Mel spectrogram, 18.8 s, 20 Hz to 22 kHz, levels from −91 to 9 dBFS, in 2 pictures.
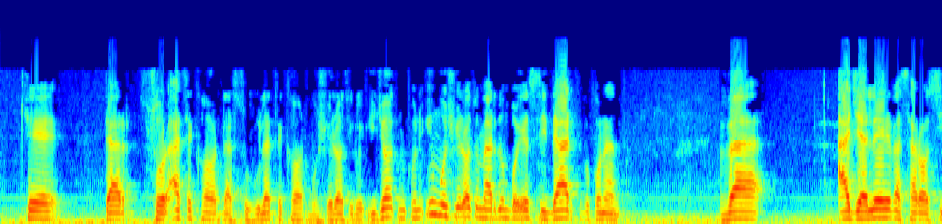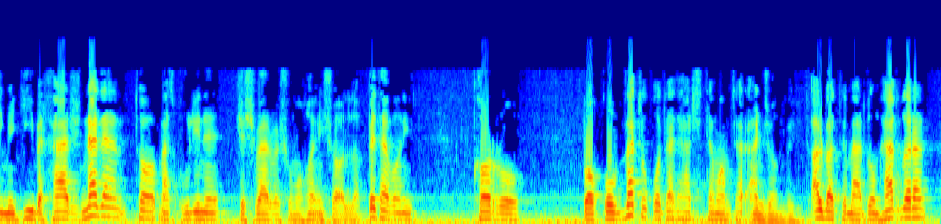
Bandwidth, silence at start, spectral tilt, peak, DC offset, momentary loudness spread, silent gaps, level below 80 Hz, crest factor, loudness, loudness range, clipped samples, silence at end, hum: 9.6 kHz; 0 s; -8.5 dB/octave; 0 dBFS; under 0.1%; 15 LU; none; -32 dBFS; 14 dB; -14 LUFS; 5 LU; 0.3%; 0 s; none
